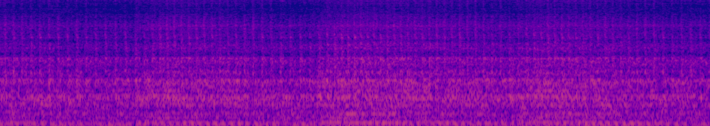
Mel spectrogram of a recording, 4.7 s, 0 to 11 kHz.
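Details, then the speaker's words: 2015 Honda Fan 150 motorcycle, about 62,000 km, after fixing engine noise: quiet steady single-cylinder idle with only faint light ticking and no loud rattle; noise much reduced, normal idle. "mas para ver se o barulho que tava diminuiu bastante tá vendo"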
